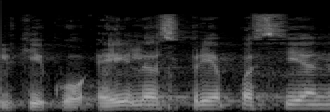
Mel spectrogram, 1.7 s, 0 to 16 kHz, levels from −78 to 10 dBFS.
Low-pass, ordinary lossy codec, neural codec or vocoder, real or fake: 9.9 kHz; MP3, 64 kbps; none; real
